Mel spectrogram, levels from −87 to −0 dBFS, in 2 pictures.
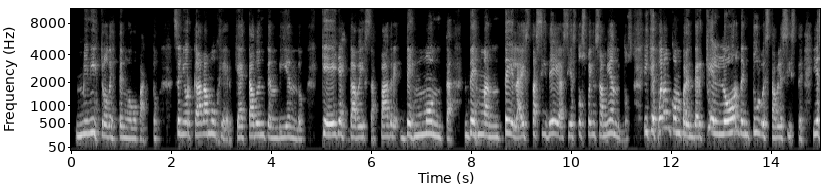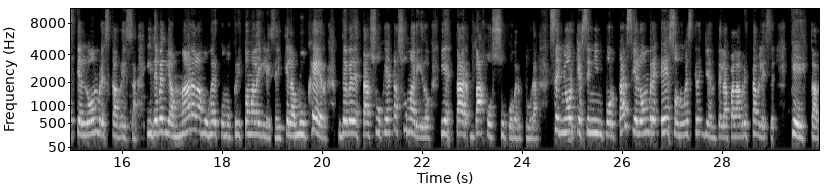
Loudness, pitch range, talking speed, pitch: -21 LUFS, 225-285 Hz, 175 wpm, 255 Hz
